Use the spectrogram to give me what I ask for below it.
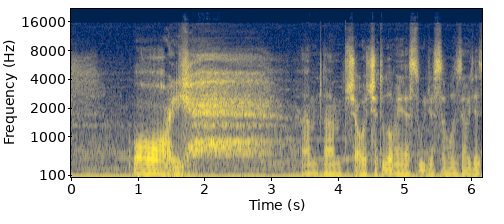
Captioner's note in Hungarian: sóhajtás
